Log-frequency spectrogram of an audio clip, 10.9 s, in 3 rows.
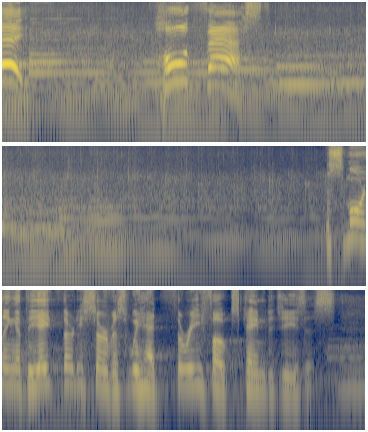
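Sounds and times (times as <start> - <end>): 
audience shouting: 0.0 - 0.3, 1.5 - 2.7
audience clapping: 0.0 - 7.8
speech: 1.6 - 2.7, 6.9 - 10.8.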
